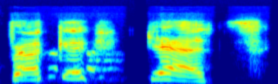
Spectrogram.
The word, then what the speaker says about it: Braca Goetz: Did I say that right? – Almost. Braca Goetz. Goetz, yeah. – Yes, Braca Goetz. I put an A instead of an O. Braca Goetz. G-E-T-S in my mind.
